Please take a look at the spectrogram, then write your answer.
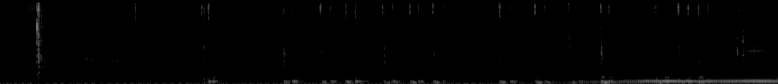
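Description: Bursts of close, crisp clicking as a password is typed on a computer keyboard, irregular taps in quick clusters with short pauses, ending in a faint low hum.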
